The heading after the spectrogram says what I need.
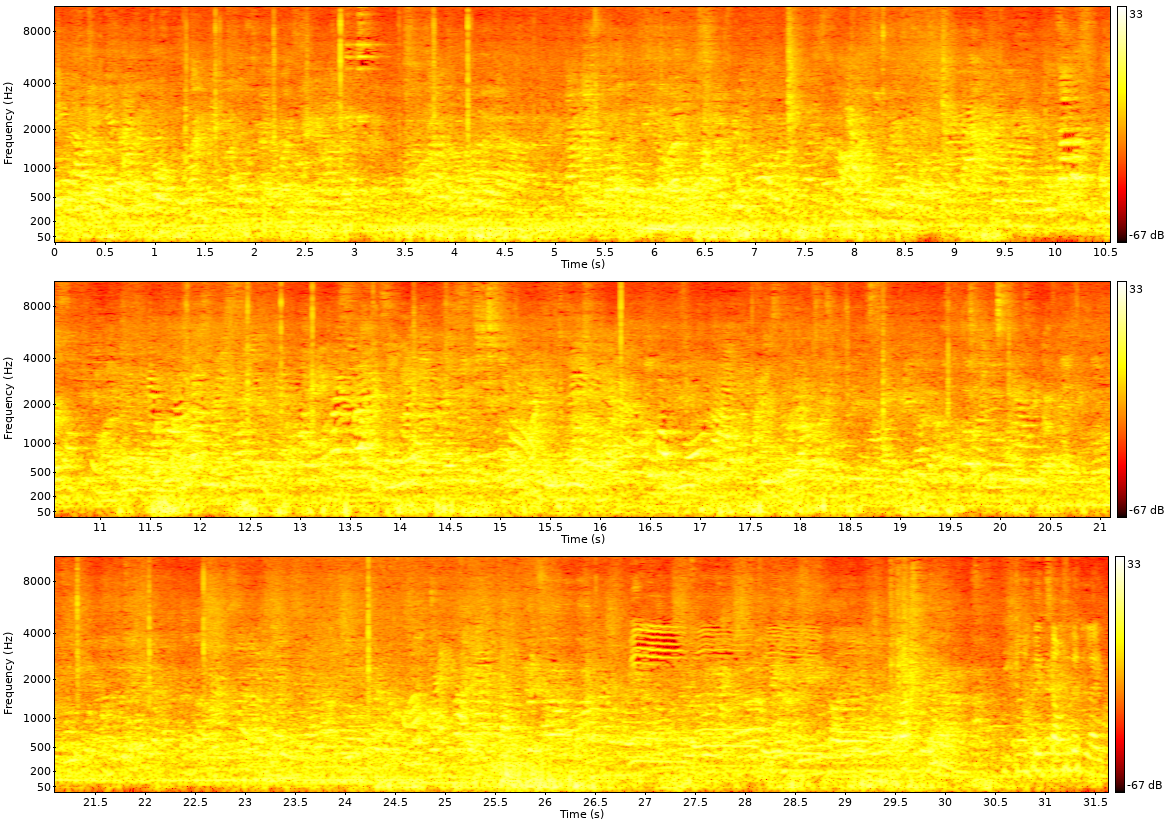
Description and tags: Chinese Stall Pangkor Town
A chinese Noodle restaurant in Pangkor town
Chinese, Crowd, Foodplace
